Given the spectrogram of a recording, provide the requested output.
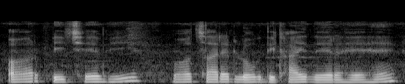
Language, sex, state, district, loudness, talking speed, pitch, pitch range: Hindi, male, Gujarat, Valsad, -20 LUFS, 145 wpm, 115 Hz, 110-125 Hz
